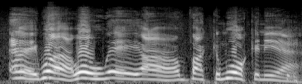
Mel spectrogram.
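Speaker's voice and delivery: loud, high mock New Jersey yell; hammed-up New Jersey street shout; bad New Jersey accent. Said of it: "worst New Jersey accent ever".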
